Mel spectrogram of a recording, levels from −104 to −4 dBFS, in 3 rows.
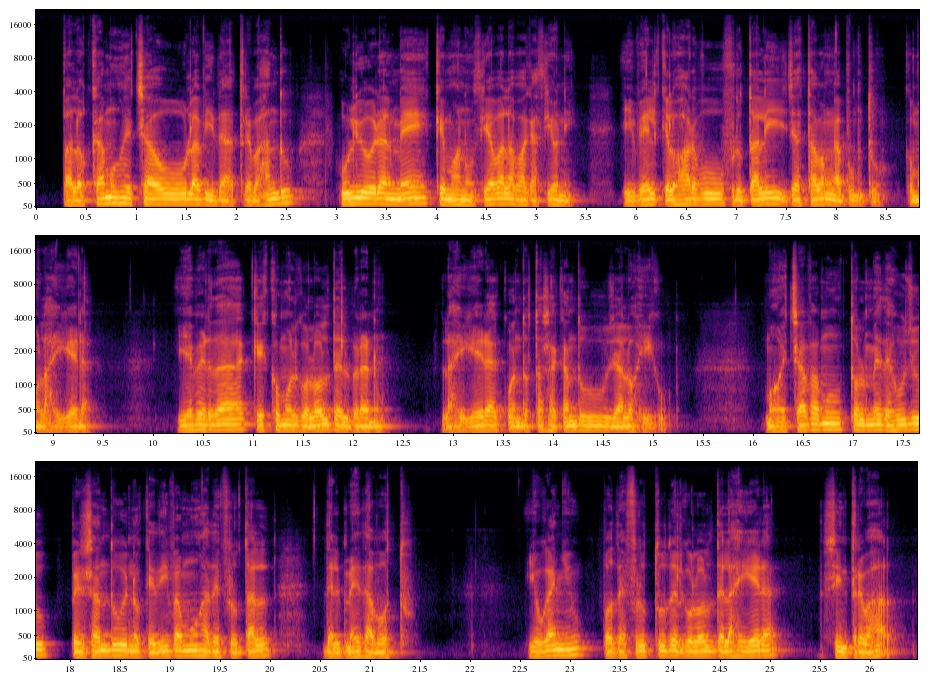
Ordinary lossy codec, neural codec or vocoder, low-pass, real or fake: none; none; 19.8 kHz; real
